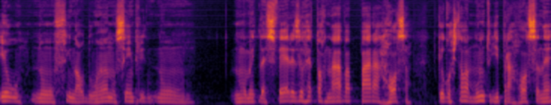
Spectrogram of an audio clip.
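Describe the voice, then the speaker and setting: A man speaks in an unremarkable speaking voice at medium pitch, keeping a moderate pace, very even loudness and ordinary pitch variation. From Salvador, Bahia, Brazil. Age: 60s. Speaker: photographer and cultural activist. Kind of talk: interview conversation.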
